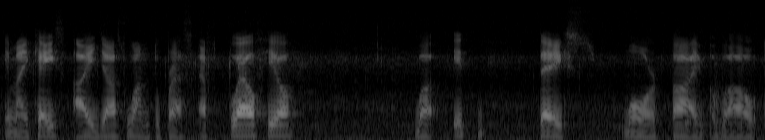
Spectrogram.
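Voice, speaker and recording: A young man from Indonesia with an Indonesian accent, a non-native English speaker walking through a software tutorial in a halting way, with restarts and fillers. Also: fairly low pitch. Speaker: tutorial creator. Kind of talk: software screen-recording tutorial. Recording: tinny lo-fi mic with faint noise.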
